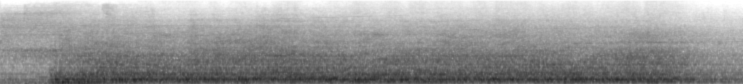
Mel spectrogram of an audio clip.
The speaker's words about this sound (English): Kaku presses a few buttons and pushes forward on a throttle. The blue engine roars to life, the landing legs retract.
